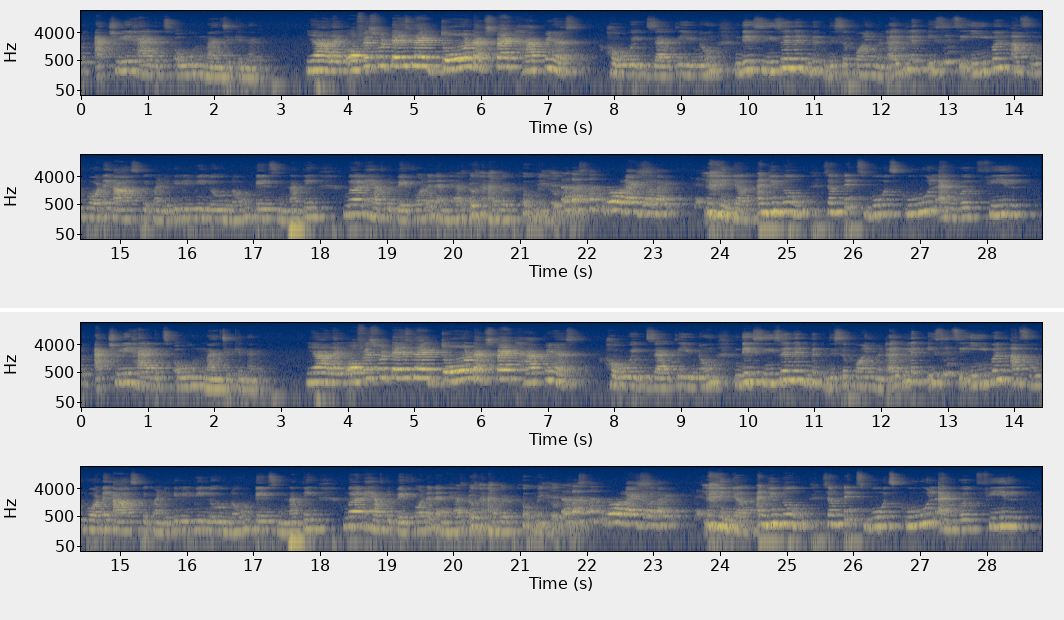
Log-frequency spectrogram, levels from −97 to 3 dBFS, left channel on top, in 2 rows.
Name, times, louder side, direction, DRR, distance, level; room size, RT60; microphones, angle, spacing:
voice 1, 0.0-2.6 7.9-21.9 22.8-22.9 23.7-28.4, right 1 dB, 35° right, -4 dB, 0.7 m, -31 dB
voice 2, 3.4-7.3 21.6-23.3 23.6-23.7, left 1 dB, 40° left, -7 dB, 0.8 m, -23 dB
2.9 x 2.7 x 2.4 m, 0.89 s
head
